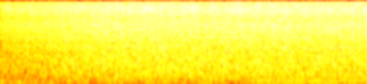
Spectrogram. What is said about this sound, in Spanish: El chapoteo de las aguas comienza a murmurar una melodía diferente como un cómplice que no puede contener la carcajada. ¿Era eso? ¿O era acaso la cascada al borde del acantilado?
